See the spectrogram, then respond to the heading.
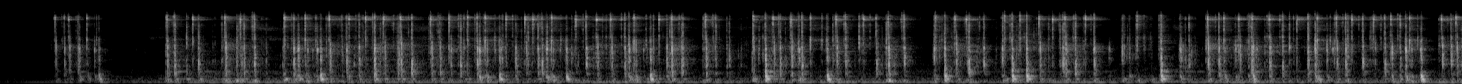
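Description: Fingertips of both hands type rapidly on a full-size E-Yooso K-620 mechanical keyboard with a plastic case, grey and white plastic keycaps, clicky Outemu Blue switches and an RGB backlight. A fast, steady stream of sharp, bright clicks with quick clacky key bottoming-out, broken by a brief pause near the start and a few short gaps later.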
